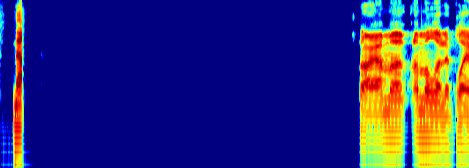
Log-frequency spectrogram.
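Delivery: speaking with mouth full, chewing while talking. About to play a clip, the speaker talks while still chewing. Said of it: "I'm still chewing".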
